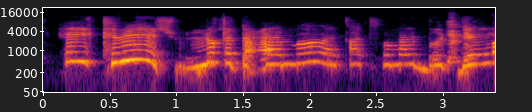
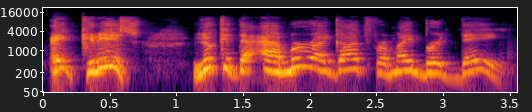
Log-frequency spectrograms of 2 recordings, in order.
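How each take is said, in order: First: Put-on very high, fast squeaky child voice in a thick Jean Chrétien accent; thicker Jean Chrétien accent. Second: High, loud child imitating a thick Jean Chrétien French Canadian accent. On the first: Boy brags to cousin Chris in an exaggerated Jean Chrétien accent. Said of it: "it probably sounded more like". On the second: Boy brags to cousin Chris in a Jean Chrétien accent. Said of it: "a great Jean Chrétien accent".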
